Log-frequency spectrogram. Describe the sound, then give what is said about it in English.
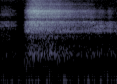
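A single deep breath drawn in by someone lying on their back during guided relaxation: a steady, airy hiss that begins about half a second in and holds to the end, alone with no talk. “Let's take a few deep breaths together. In.”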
